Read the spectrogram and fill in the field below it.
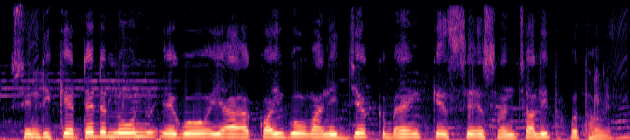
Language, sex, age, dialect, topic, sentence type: Bhojpuri, male, 18-24, Northern, banking, statement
